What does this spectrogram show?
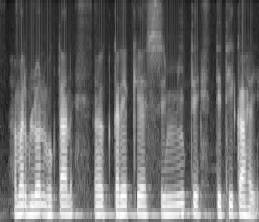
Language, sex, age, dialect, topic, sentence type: Magahi, male, 18-24, Western, banking, question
